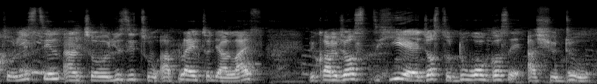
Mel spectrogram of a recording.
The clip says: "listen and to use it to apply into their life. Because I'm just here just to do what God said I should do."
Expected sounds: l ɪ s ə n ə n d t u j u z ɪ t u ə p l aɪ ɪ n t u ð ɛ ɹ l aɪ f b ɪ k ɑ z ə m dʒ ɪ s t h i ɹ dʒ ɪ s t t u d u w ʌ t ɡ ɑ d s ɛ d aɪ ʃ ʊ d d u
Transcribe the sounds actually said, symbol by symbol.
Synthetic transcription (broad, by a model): l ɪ s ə n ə n t u j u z ɪ t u ə p l aɪ ɪ n t u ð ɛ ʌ l aɪ f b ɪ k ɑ ə m dʒ ɪ s t h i dʒ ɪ s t t u d u w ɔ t ɡ ɑ d s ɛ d aɪ ʃ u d d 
